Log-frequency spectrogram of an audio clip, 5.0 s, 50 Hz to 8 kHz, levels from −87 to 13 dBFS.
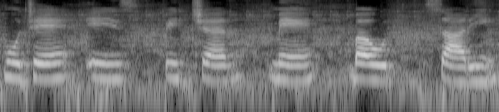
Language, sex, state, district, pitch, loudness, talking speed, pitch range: Hindi, female, Madhya Pradesh, Dhar, 225 Hz, -17 LUFS, 70 wpm, 210-235 Hz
